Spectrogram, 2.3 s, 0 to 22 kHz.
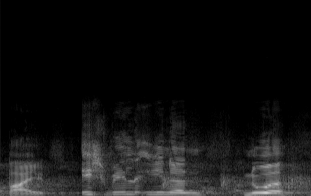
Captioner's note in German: Beifall bei der CDU und dem BÜNDNIS 90/DIE GRÜNEN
